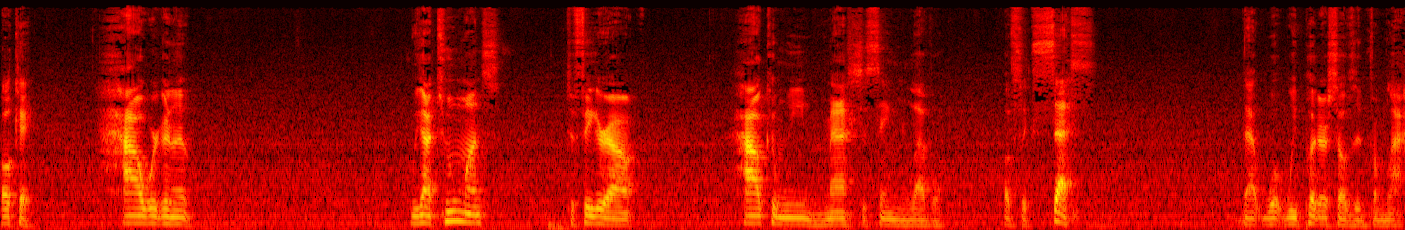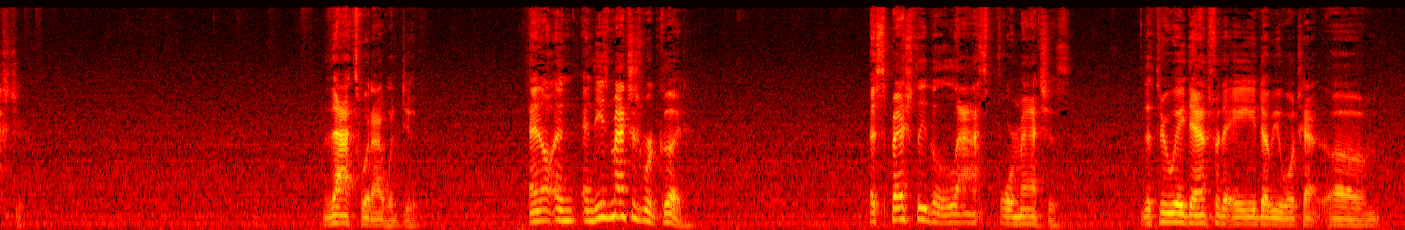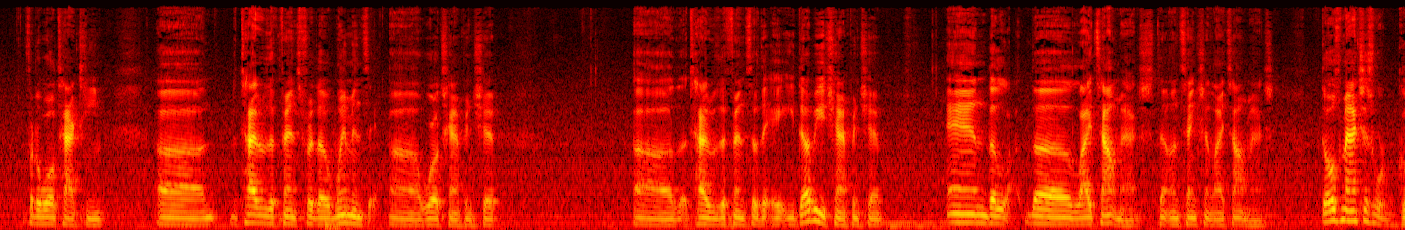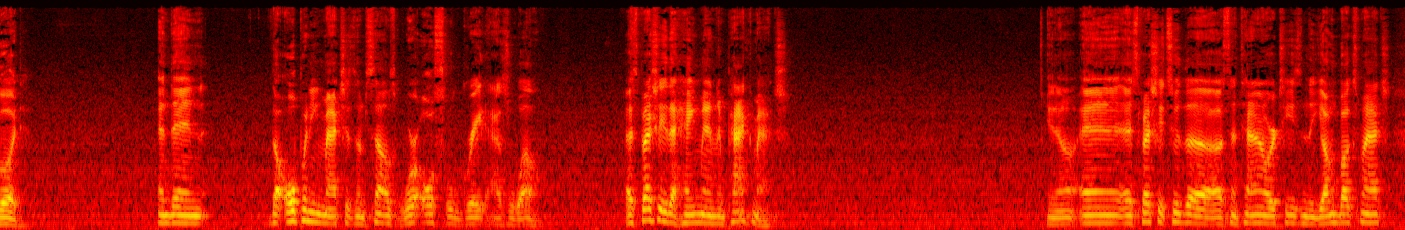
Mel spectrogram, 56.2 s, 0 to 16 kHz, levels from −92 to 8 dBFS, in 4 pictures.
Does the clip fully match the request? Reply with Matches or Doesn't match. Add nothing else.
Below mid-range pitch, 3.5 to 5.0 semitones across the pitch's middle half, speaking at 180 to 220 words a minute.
Doesn't match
